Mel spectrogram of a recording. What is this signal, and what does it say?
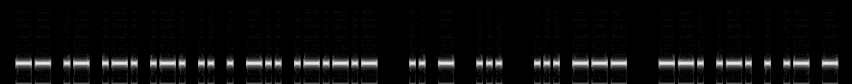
Morse code, heard as a keyed tone, about 25 wpm, 1000 Hz. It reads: MARRIED. IT S SO GREAT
